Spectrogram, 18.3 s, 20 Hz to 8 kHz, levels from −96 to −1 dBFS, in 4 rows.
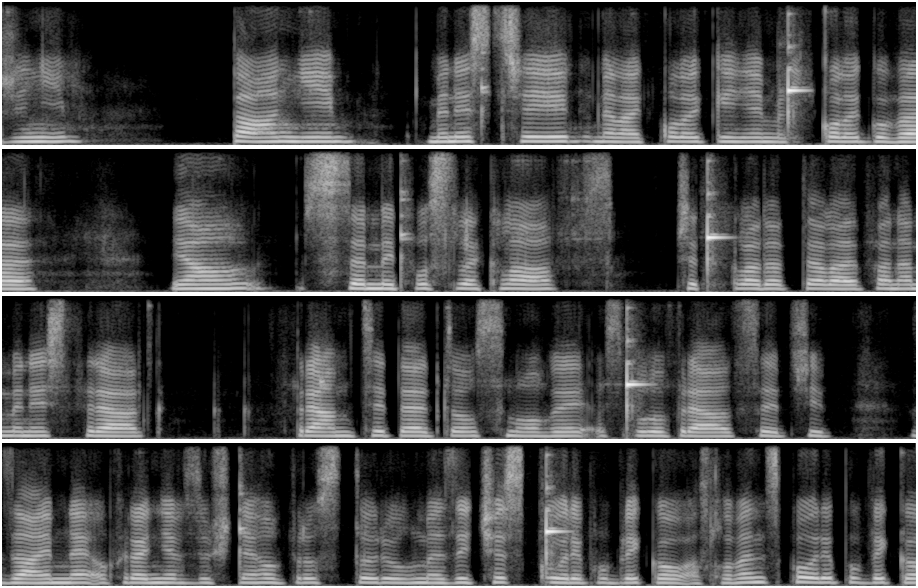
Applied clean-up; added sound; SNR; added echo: neural diffusion model UNIVERSE++.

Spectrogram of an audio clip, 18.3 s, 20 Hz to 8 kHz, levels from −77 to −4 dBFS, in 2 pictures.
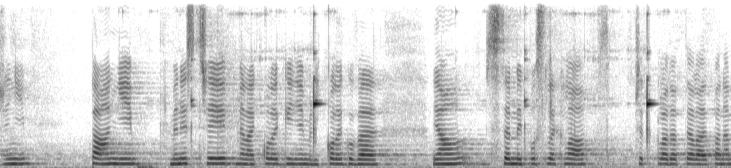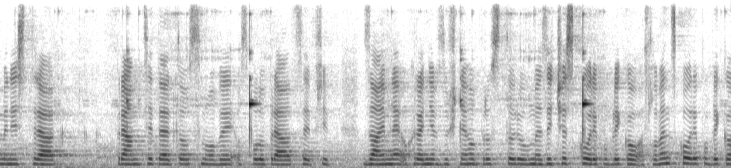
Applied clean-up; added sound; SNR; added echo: none; Chink, clink; 4 dB; none.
